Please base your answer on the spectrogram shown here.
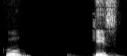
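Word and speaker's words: QGIS: de software existe un software llamado q Kiss que es qgs en inglés se escribe qgs que significa es una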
